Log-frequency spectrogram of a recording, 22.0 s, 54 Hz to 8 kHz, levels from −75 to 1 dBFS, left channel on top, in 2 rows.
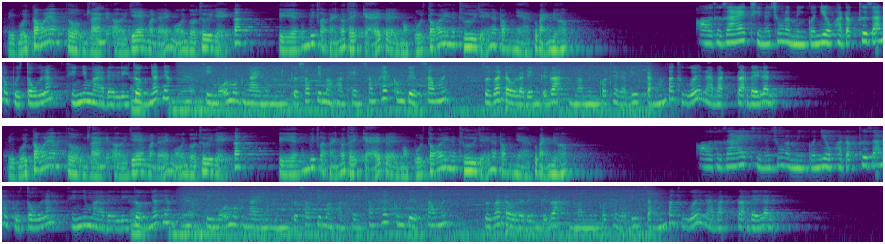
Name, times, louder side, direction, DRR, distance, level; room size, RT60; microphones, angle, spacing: voice 1, 0.1-3.0 3.5-7.1 12.6-12.8 13.1-13.5 17.3-17.4, left 1 dB, 10° left, 6 dB, 0.7 m, -24 dB
voice 2, 8.7-16.7 17.0-20.7, left 5 dB, 75° left, 13 dB, 0.6 m, -24 dB
sound 1, 13.2-19.1, left 1 dB, 45° left, 5.8 m, -33 dB
16.5 x 15.0 x 3.7 m, 1.2 s
head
